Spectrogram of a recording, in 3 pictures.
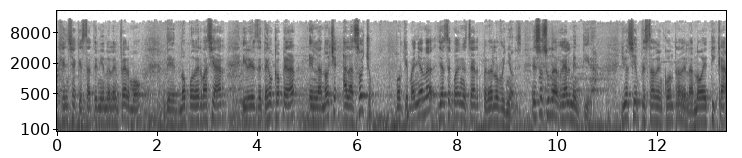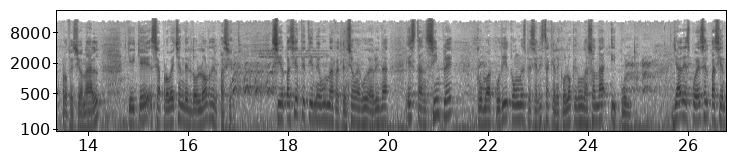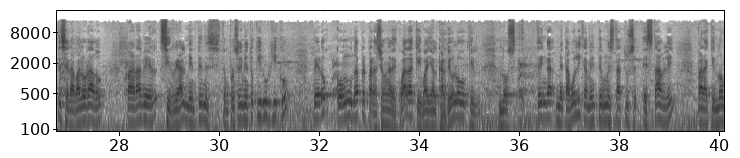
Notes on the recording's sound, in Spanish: Acompáñanos en nuestra transmisión en vivo desde el Parque Morelos en la Colonia Escandón celebrando el quinto aniversario de Amores de Garra.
